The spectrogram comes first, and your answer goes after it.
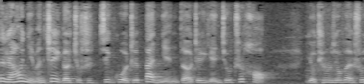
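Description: A woman with a somewhat breathy, medium-pitched voice talks at a fairly quick pace with lively intonation. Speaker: podcast host. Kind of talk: casual interview chat.

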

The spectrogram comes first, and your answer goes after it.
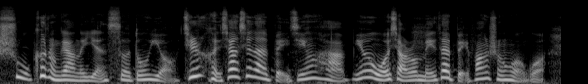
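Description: A woman with a fairly high voice talks at a fairly quick pace, with hardly any pauses and very wide pitch swings. The recording is very clean with a silent background. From Jiangsu, China (born in Shanghai). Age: 30s. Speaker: children's book editor and podcast host. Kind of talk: casual interview chat.

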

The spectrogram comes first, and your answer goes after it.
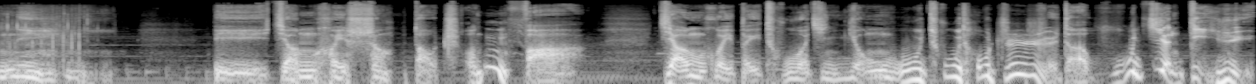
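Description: A put-on character voice with a slightly husky edge, big pitch swings and a very slow pace, with faint music in the background. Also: man, low pitch for a man.

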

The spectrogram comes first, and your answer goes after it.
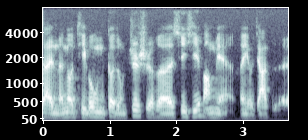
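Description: At a moderate pace, a man with a fairly low pitch talks in a normal speaking voice, keeping his intonation fairly even. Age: 40s. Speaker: podcast listener. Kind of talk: casual chat.

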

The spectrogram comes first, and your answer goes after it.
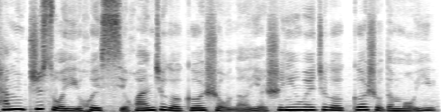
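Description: Through noticeable background noise, a woman with a fairly high pitch speaks at a moderate pace with lively intonation. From Gansu, northwest China. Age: young. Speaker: entrepreneur. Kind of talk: radio interview. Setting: radio studio. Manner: hesitant, many fillers.

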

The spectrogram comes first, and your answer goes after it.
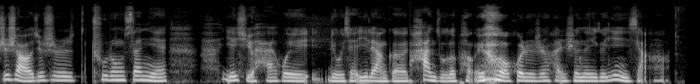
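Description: This is an unremarkable speaking voice at a moderate pace, with fairly even intonation. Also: woman, fairly low pitch for a woman. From northeast China. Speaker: podcast host. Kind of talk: interview.

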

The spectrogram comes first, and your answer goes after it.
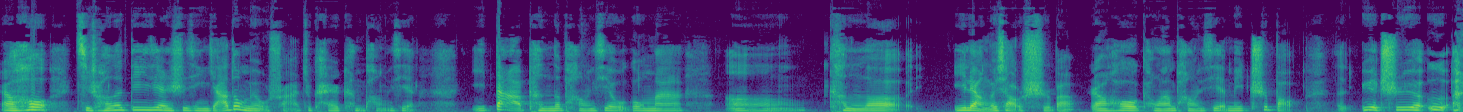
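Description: A woman with medium pitch and ordinary pitch variation talks at a fairly slow pace over a quiet background. It is an ordinary speaking voice. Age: 20s. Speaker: podcast co-host. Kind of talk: casual chat.

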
